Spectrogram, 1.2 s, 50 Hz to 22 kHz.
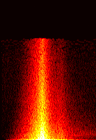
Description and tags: VS Short Whoosh 6
Short Transition Whoosh. Made in Ableton Live 10, sampler with doppler effect.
